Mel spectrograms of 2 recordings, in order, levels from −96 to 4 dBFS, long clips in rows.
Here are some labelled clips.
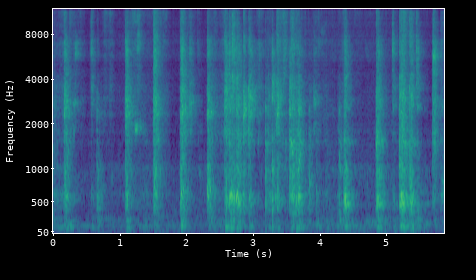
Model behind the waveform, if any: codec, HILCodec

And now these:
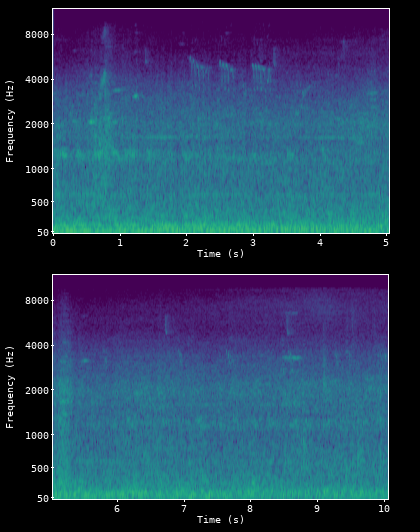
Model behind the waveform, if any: none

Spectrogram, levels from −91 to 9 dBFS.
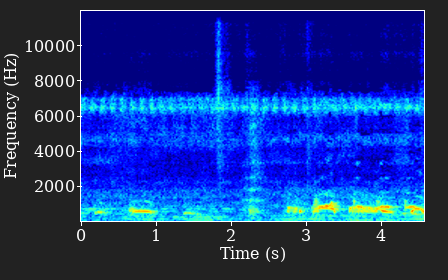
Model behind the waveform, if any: autoencoder, DAC-VAE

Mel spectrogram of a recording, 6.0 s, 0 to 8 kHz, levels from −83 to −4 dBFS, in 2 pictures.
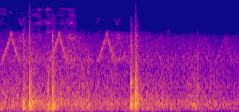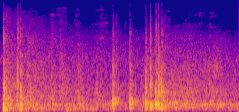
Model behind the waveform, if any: none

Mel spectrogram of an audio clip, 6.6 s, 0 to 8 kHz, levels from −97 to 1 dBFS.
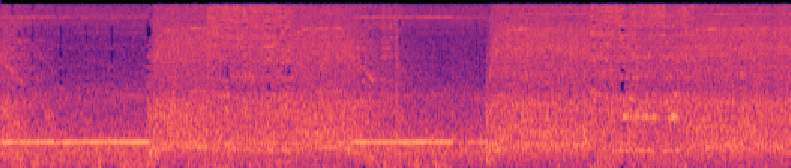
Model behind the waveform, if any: none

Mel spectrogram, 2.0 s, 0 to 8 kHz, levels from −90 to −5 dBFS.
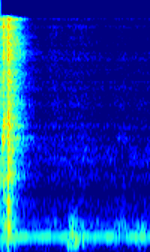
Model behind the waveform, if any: codec, HILCodec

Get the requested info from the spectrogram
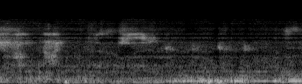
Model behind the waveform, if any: codec, SNAC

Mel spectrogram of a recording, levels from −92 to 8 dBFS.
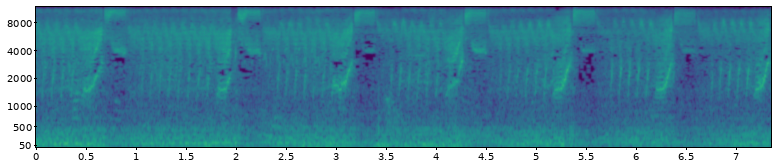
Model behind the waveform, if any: none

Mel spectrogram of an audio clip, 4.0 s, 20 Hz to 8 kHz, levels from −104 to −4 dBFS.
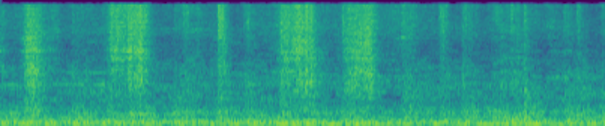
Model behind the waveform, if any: none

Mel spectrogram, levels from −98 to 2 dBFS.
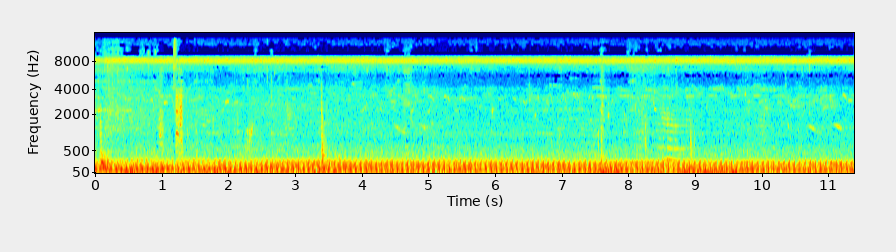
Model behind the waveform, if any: none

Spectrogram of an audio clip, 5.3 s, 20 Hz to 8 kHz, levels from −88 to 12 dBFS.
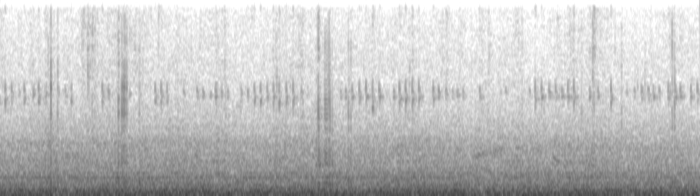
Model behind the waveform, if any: none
